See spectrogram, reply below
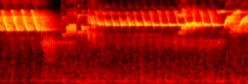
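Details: Canary singing to draw females for mating and as a training recording for mute birds; a quick burst of looping notes, a brief lull, then a steady tour of clipped descending chirps about four per second.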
